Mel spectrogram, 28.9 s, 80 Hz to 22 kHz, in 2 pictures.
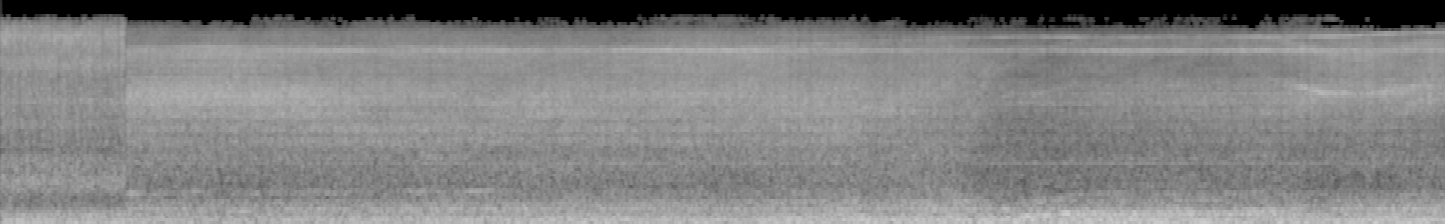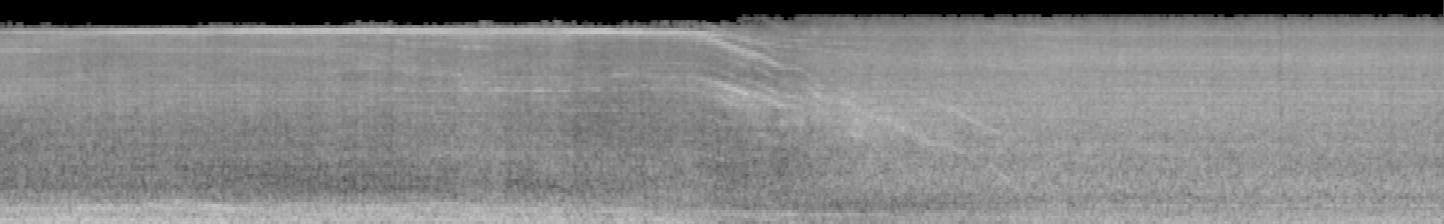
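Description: Gas-turbine engine of a modified pulling tractor running under full load, with a loud high whine that climbs slowly in pitch and holds over heavy engine noise. About 21 seconds in, the whine falls steeply as the turbine spools down.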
